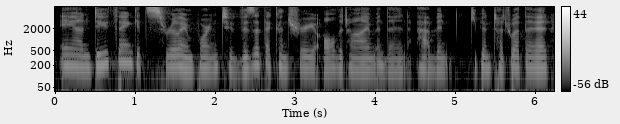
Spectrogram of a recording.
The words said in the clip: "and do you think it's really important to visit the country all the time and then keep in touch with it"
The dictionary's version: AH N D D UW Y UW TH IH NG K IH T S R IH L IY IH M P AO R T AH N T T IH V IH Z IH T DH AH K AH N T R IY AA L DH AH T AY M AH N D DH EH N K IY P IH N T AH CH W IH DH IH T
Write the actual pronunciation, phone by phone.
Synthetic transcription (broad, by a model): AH N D D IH Y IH TH IH NG K IH T S R IH L IY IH M P AO R T N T T IH V IH Z IH T DH AH K AH N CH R IY AA L DH AH T AY M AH N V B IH N K IY P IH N T AH CH W IH DH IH T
